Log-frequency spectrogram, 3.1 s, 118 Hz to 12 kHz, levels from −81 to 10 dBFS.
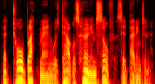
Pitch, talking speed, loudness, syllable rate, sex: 100 Hz, 195 wpm, -19 LUFS, 5.0 syllables/s, male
